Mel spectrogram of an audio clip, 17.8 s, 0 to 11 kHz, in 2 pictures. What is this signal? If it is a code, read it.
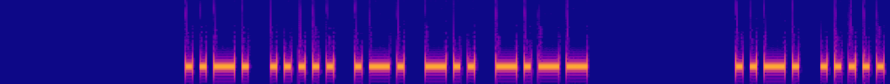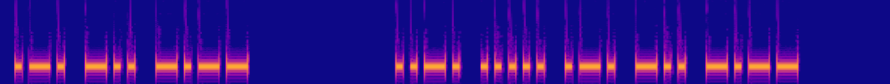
Morse code, heard as a keyed tone, about 17 wpm, 700 Hz. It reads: F5RDY F5RDY F5RDY
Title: DXCC-100 Call Signs - 5 Characters - Repeated 3x - 17wpm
